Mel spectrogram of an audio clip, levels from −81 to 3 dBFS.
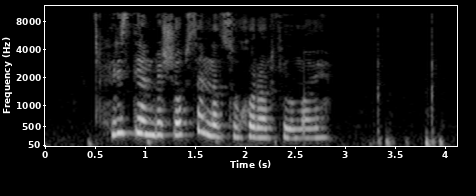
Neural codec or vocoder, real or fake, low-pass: none; real; 9.9 kHz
